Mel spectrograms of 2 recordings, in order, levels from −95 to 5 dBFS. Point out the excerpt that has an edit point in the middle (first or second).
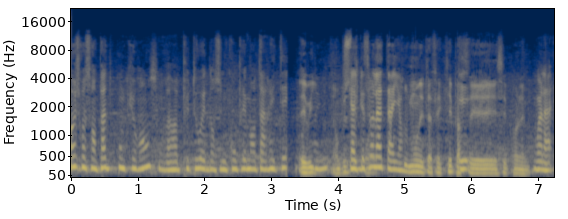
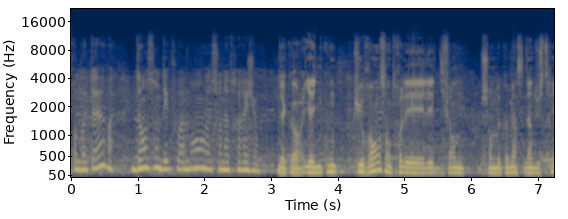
first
